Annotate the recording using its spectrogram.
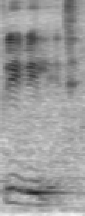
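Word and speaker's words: privilege: इसमें सभी को हम इ प्रोनाउंस करते हैं। ठीक है? प्री हो गया पी आर आई प्री और ये हो गया वी ली जो प्रीविलेज।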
